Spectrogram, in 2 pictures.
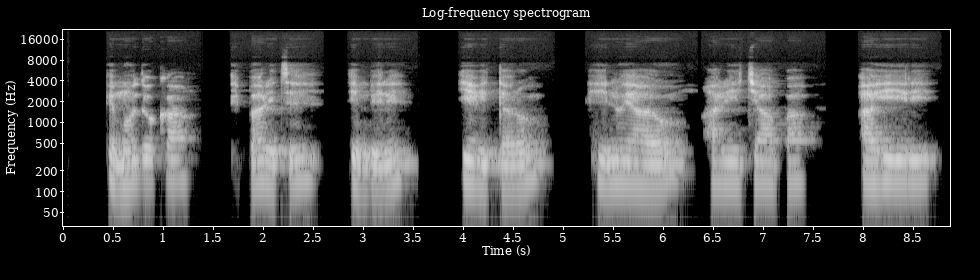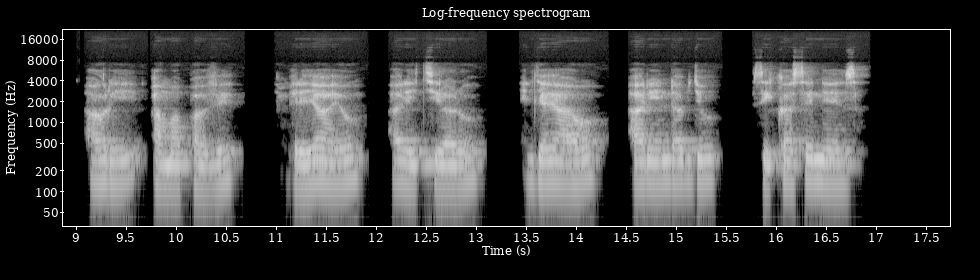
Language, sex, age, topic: Kinyarwanda, male, 25-35, health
